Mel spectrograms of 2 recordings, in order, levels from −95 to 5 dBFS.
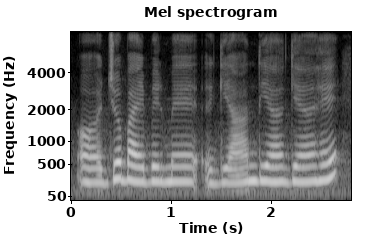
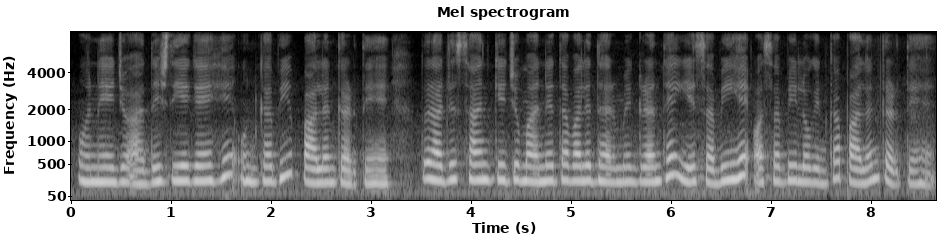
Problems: constant background noise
